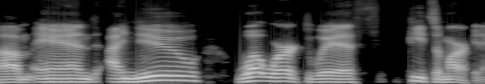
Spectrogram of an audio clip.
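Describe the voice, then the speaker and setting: A man's normal speaking voice, medium in pitch with lively intonation, dry and close with no echo, against a quiet background. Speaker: podcast host and realtor. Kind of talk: casual interview chat.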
